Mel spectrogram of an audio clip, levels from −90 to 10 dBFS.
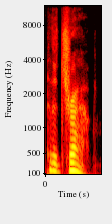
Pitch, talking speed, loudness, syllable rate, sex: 130 Hz, 285 wpm, -17 LUFS, 5.4 syllables/s, male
